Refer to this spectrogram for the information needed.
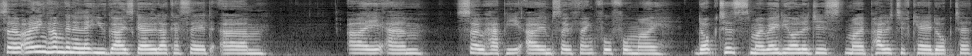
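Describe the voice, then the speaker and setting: A woman with an English accent talks at a fairly slow pace and a fairly high pitch in a monotone, flat way. The recording is very clean with a silent background. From England. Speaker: crochet crafts YouTuber. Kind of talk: casual chat to camera. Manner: halting, many fillers.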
